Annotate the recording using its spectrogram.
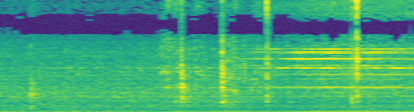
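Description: A metal spoon clinking against a stainless steel pan about five times while stirring a cream sauce, over a steady low hum that grows louder from about two-thirds of the way in.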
